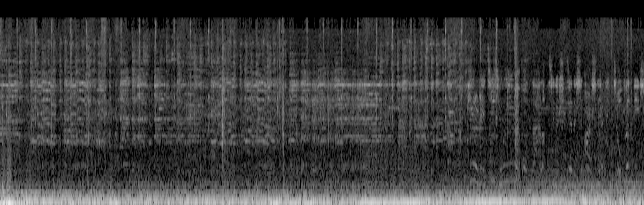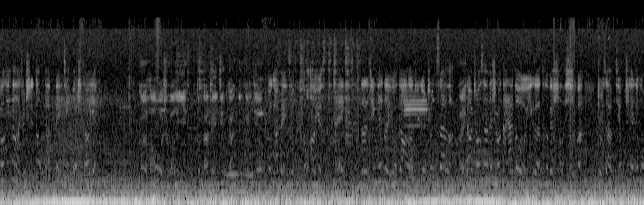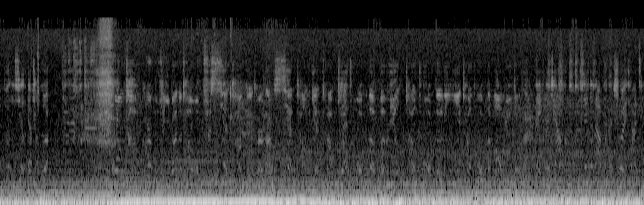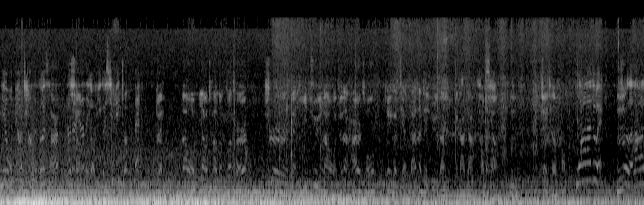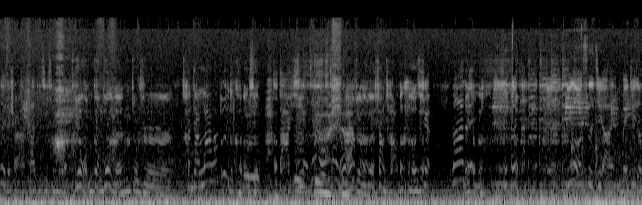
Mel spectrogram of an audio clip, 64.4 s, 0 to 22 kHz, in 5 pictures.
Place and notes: beijing, taxifahrt
beijing cityscape - taxi driving in the city is normal, because distances are far - this is one of 70.000 cabs driving around daily
project: social ambiences/ listen to the people - in & outdoor nearfield recordings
